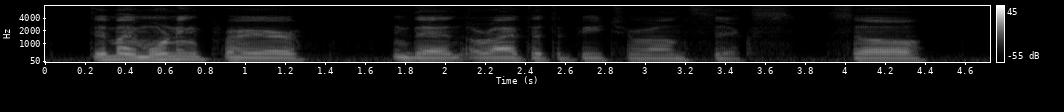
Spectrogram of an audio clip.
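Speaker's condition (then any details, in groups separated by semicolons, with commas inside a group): No condition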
